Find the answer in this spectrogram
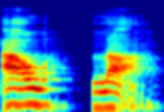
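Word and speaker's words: עולה: So if you pronounce a vav, you'll say avla, and if you use a vowel, you'll say awla.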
